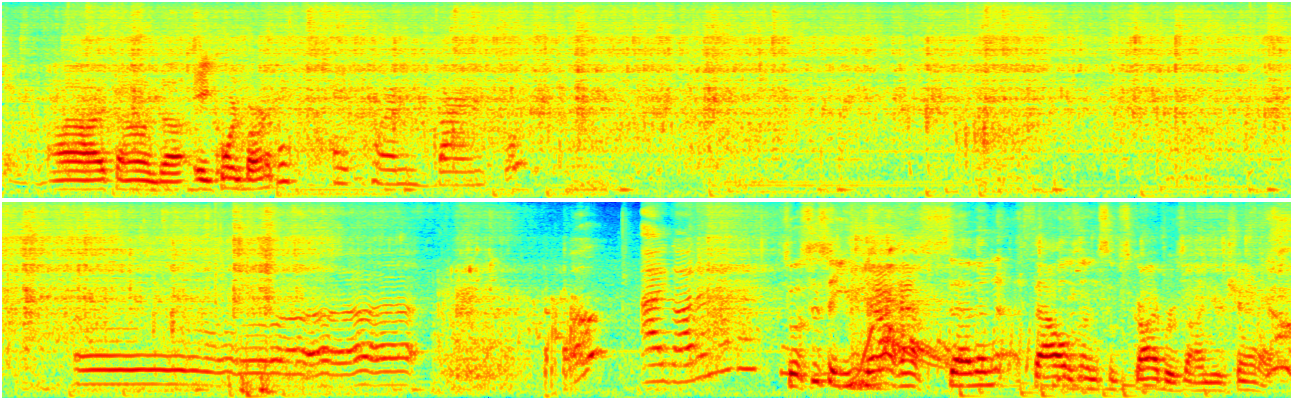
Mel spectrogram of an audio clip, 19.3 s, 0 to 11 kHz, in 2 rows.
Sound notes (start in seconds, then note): 4.4 water splashing; 10.3 submerging into water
